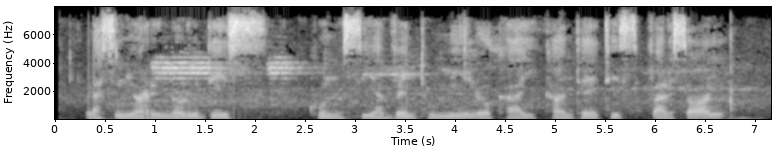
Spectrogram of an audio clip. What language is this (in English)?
Esperanto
